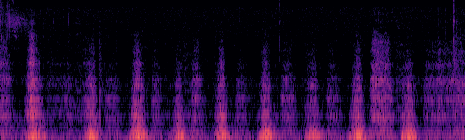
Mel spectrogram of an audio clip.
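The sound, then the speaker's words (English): A person pants in quick, shallow breaths like a panting puppy, about nine breathy puffs in a steady, even rhythm, fairly soft, with no talking. “Wiggle and shake your whole body, taking short, shallow breaths like a panting puppy, like this.”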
